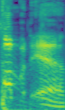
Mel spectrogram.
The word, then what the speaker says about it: Bombardier: Bombardier!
